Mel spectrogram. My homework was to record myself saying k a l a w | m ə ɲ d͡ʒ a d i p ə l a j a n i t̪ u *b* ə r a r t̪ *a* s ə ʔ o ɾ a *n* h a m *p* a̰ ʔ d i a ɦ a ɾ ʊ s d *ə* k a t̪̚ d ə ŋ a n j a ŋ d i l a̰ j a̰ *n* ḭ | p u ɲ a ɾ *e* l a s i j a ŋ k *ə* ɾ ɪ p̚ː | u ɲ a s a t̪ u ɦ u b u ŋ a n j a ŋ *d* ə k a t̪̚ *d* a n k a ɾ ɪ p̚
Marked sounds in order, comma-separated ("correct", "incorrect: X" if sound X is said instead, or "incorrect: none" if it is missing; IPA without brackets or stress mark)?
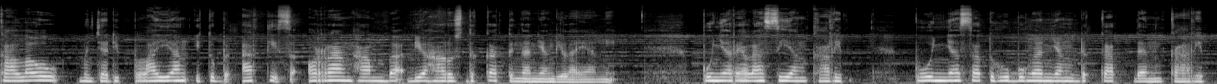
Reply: correct, incorrect: i, incorrect: ŋ, incorrect: b, correct, correct, correct, incorrect: a, correct, correct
